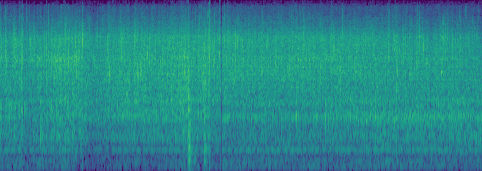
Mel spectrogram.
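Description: Skin of a red sea bream fillet, scored with cuts, sears in a hot pan with a loud, steady, dense sizzle that runs unbroken throughout, close up.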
